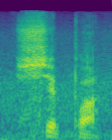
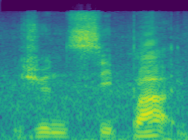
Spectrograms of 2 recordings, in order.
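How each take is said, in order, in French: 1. Le ne tombe dans la forme raccourcie. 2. Chaque mot est prononcé en entier, y compris ne.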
